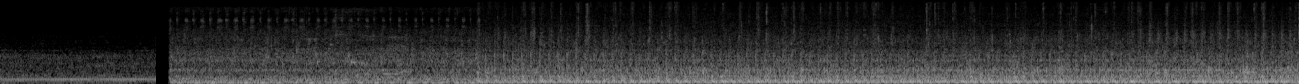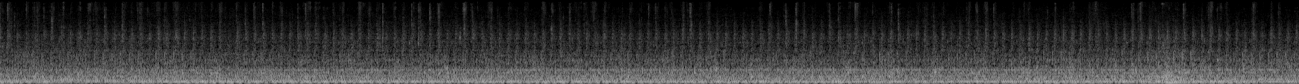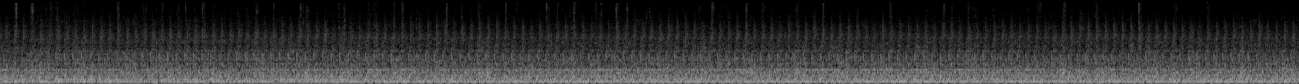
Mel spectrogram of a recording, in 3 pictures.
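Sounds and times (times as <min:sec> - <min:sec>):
washing machine motor hum: 0:00.0 - 0:38.9
washing machine knock: 0:21.6 - 0:27.5.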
